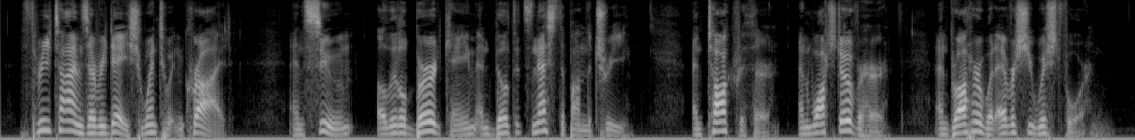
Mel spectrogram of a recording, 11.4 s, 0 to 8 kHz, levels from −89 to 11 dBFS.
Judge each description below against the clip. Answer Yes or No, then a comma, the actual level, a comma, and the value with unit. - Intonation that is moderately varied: No, wide, 6.3 semitones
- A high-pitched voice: No, medium, 150 Hz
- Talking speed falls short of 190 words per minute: No, average, 200 wpm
